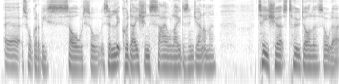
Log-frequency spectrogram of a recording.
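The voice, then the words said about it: London accent. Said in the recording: “They liked the London accent.”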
